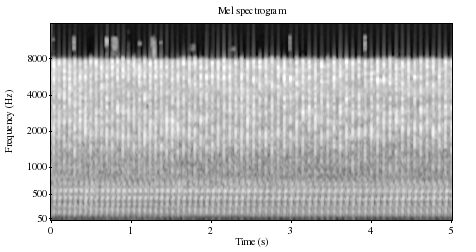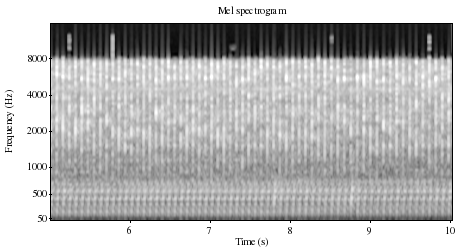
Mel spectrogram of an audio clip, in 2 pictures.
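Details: Old BSA 220cc single-cylinder stationary engine running after repair and first electric start: crisp, regular firing beats at steady speed with no misfires or gaps; runs cleanly and evenly, normal.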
